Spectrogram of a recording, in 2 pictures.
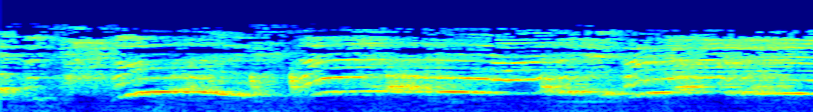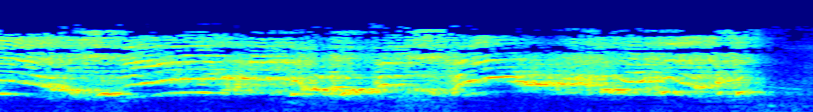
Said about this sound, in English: The cry actually, the volume goes up as the baby realizes mom's right there on the other side of the door. I'm crying for mom. Mom cues that she's there, and that makes me more upset.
